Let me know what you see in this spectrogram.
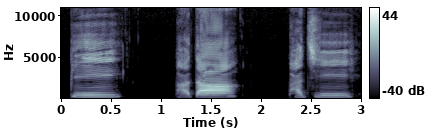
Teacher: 그래서 방법은 입술을 살짝 닫았다가 닫았다가 가볍게 떼 떼는 거죠. 그리고 이때 입 앞에 손을 대고 브 하면 손에 아무 느낌이 없어요. 바람이 거의 느껴지지 않아요. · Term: 비읍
